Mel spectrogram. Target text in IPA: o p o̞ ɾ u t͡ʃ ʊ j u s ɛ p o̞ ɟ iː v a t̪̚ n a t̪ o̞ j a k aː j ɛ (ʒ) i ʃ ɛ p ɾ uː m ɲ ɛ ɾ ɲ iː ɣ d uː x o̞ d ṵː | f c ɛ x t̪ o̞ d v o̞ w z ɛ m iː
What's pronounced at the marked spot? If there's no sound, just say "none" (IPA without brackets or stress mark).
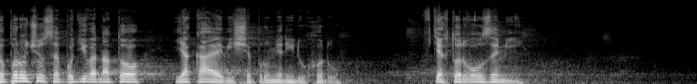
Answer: v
